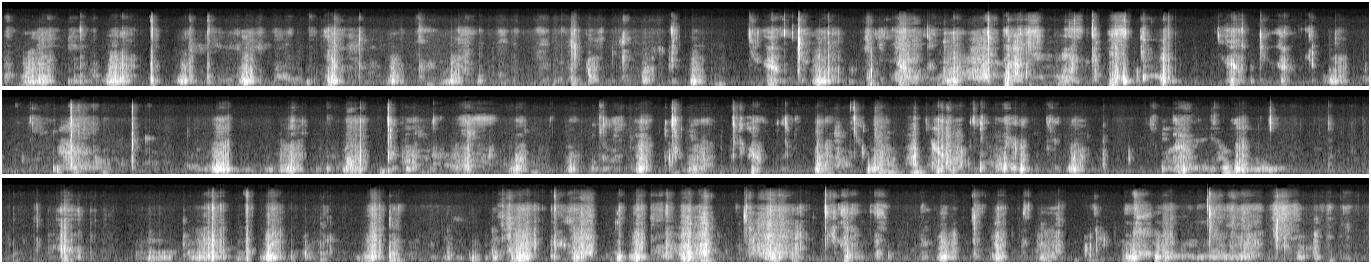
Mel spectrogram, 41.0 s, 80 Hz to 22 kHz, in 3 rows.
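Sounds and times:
crunching and chewing ice: 0:00.0 - 0:27.0, 0:27.6 - 0:41.0.

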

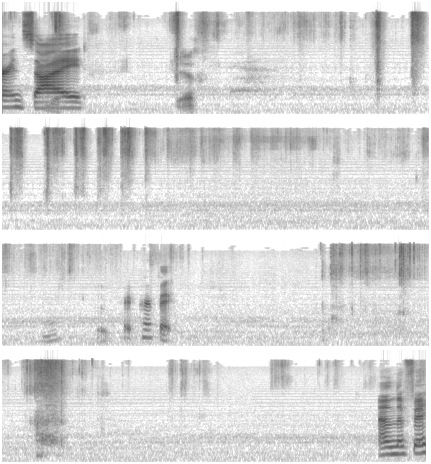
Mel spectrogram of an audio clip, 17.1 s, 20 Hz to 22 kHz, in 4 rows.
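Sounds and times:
plastic cling wrap crinkling: 0:11.7 - 0:13.8.

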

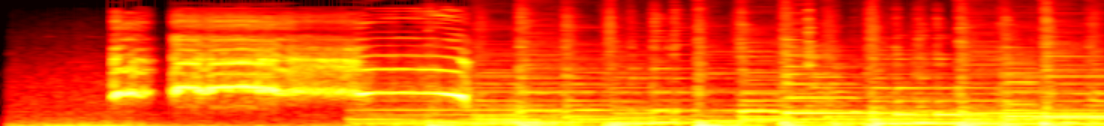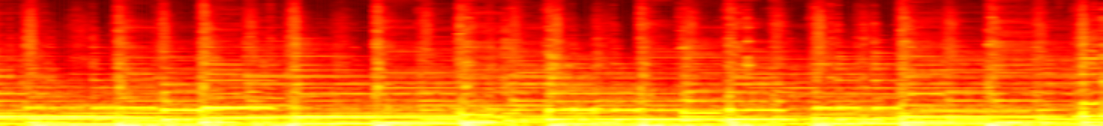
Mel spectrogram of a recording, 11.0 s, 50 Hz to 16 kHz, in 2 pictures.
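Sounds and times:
rooster crowing: 0:00.6 - 0:02.4
acoustic guitar music: 0:01.8 - 0:11.0.

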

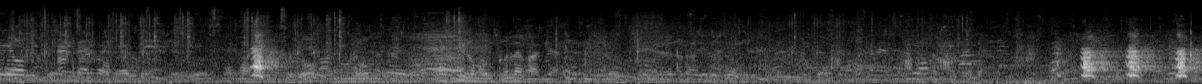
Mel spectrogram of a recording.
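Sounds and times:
people chattering: 0:00.0 - 0:12.0
dog barking: 0:10.5 - 0:12.0.

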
